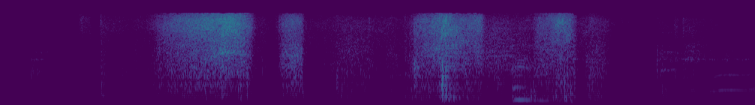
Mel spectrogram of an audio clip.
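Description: A man breathes heavily and sighs close by.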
